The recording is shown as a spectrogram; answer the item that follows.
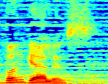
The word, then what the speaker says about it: Vangelis: É Evangelis? – Não é Evangelis. – Não é, não é do Evangelis. – Ah, cada um pronuncia de um jeito, O, o, o, o Ridley Scott fala Vangelis.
